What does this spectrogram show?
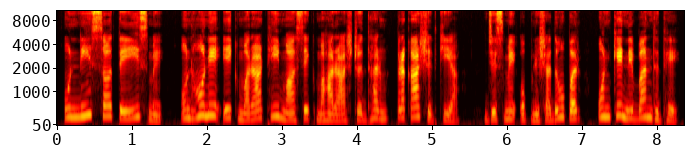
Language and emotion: Hindi, neutral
